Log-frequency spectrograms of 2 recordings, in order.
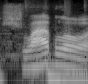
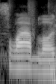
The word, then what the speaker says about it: Schlab Lord: Schlablord. Yeah, not Slab Lord, Schlab Lord. No. SCHLAAAAB. Ah. In Norway they would pronounce that Schlablord.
